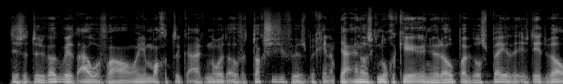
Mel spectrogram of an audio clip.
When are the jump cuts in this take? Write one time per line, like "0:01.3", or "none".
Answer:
0:03.3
